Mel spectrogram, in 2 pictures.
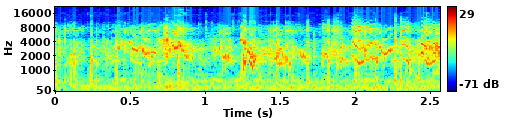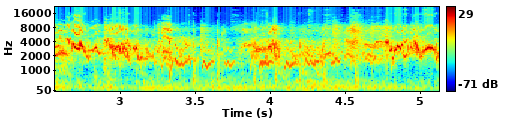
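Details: Pet budgerigars playing in their cage, fast irregular squawky chirps about four per second, building into louder overlapping chatter.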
